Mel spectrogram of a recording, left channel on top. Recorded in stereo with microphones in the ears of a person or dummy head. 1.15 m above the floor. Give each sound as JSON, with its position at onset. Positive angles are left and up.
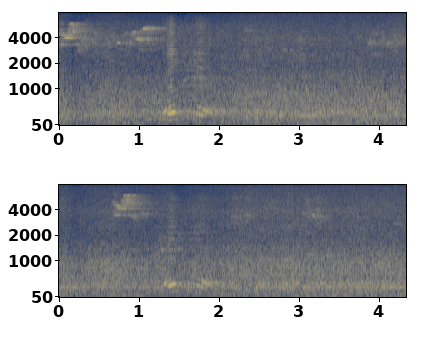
{"t": 1.3, "sound": "a blender", "side_deg": 60, "distance_m": 1.1}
